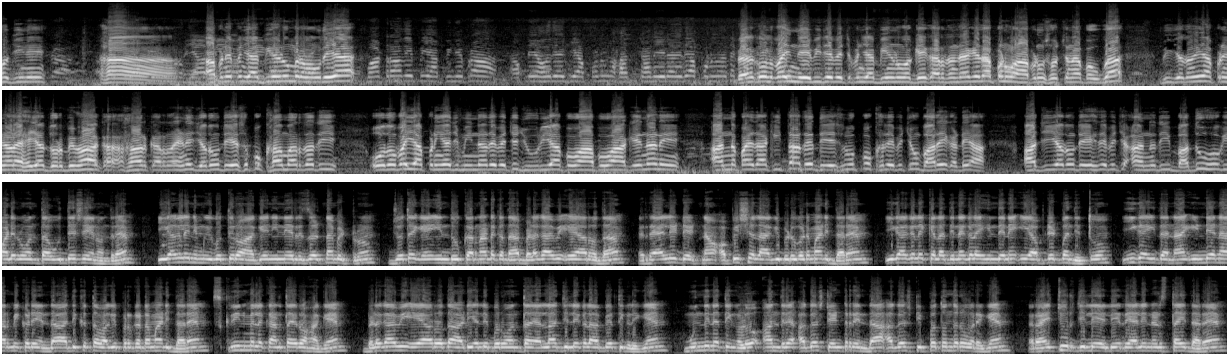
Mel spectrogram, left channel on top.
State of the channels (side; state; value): both; different; correlation 0.00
